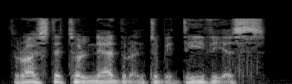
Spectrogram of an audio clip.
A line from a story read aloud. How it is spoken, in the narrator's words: Unheg growled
